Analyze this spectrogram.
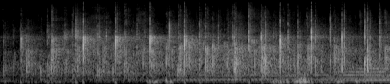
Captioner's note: crowd clapping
